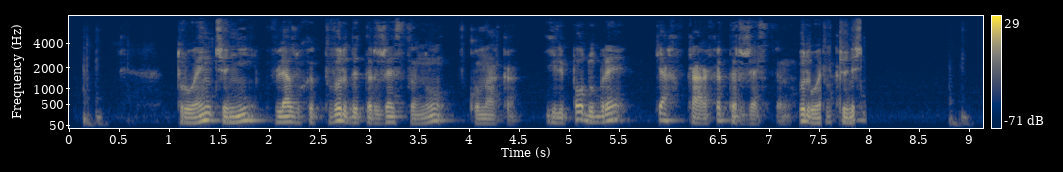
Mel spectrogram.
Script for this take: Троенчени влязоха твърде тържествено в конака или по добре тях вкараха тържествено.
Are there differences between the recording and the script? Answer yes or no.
yes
